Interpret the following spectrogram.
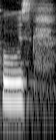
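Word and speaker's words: whose: आए, ठीक हो गया, फॉर एग्ज़ाम्पल हु, हुज़। तो इस सूरत हाल में आपने W की व साइलेंट को W की जो व साउंड है तो उसको आपने साइलेंट रखना है और लेटर H की साउंड को निकालना है, डन।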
